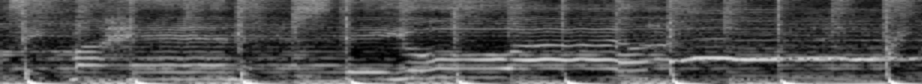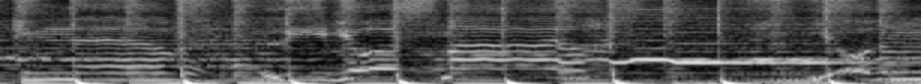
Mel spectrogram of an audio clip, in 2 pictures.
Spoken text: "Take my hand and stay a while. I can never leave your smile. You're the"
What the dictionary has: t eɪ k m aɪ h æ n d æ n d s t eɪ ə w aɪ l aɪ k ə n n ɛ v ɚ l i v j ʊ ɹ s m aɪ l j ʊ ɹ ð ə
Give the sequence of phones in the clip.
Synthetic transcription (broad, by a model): t eɪ k m aɪ h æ æ n d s t eɪ ə w aɪ l aɪ k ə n n ɛ v ɚ l i v j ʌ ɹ s m aɪ l j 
